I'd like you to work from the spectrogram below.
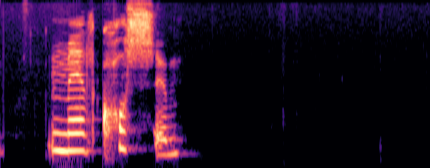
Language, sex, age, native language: Icelandic, male, 9, Icelandic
